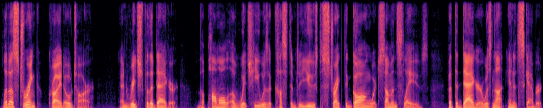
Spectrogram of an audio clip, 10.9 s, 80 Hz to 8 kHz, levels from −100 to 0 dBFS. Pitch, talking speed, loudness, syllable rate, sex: 125 Hz, 195 wpm, -22 LUFS, 5.1 syllables/s, male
